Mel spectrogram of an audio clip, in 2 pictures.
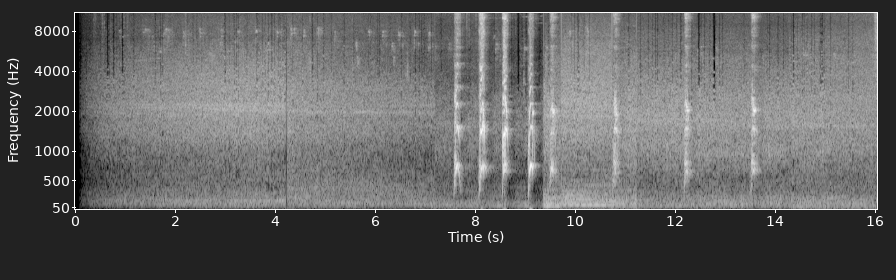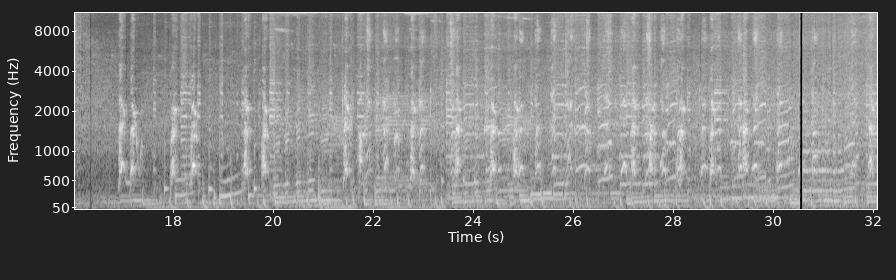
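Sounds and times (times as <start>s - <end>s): small dog barking: 7.6s - 9.8s, 10.8s - 11.0s, 12.2s - 12.5s, 13.5s - 13.8s, 16.9s - 18.7s, 19.3s - 20.1s, 21.4s - 31.1s.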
